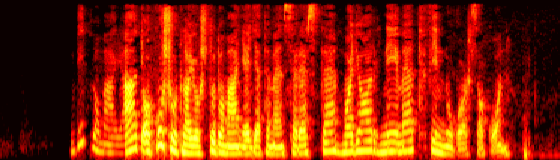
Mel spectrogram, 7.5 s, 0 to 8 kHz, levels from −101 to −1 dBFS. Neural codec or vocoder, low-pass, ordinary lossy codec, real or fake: none; 7.2 kHz; MP3, 48 kbps; real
